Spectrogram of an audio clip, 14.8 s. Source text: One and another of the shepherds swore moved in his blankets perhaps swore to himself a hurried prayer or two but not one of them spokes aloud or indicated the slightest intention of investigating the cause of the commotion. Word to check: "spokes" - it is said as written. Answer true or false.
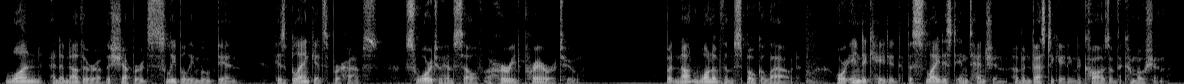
false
